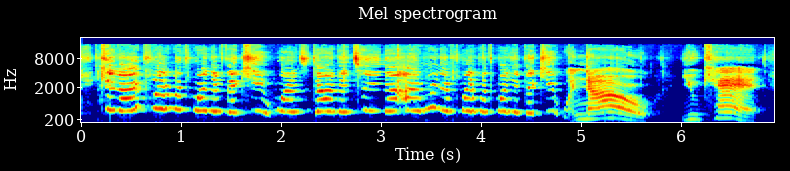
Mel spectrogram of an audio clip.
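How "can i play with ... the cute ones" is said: high, loud, fast mocking voice. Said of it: "you keep asking me".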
